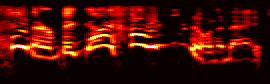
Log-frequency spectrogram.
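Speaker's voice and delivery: very high, loud strained voice; nerdy news guy voice. Acted. To Frank at Yellow Jack, very high eager nerdy voice. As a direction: greet him like an eager nerd. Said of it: "I'm like".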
